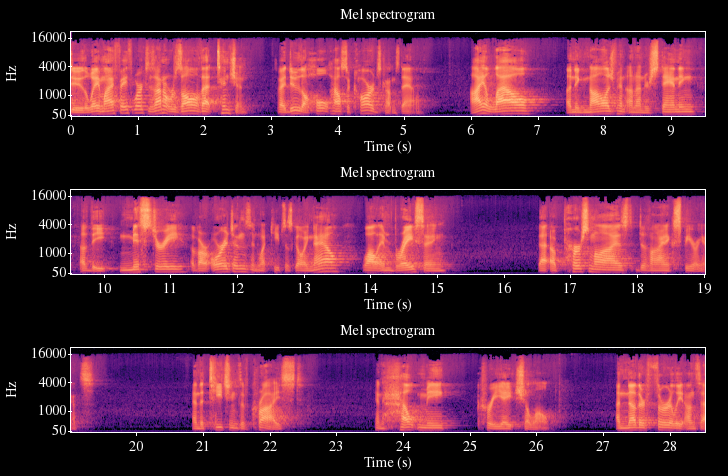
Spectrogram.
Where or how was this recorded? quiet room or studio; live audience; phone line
live audience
